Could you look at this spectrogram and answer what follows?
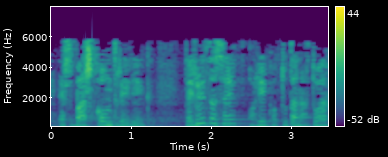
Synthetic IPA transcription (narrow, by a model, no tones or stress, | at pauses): ezbaskont̪ɾiɣik | t̪aiɾuðit͡sensajt̪o̞ɾiko̞lt̪ut̪anaɾt̪uaɾ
